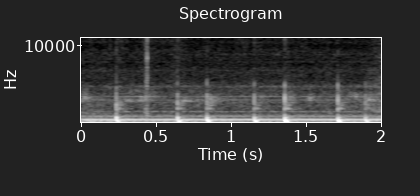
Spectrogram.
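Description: Stylus tip tapping and clicking on a tablet's glass screen during handwriting: about ten faint, irregular ticks over a steady hum.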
